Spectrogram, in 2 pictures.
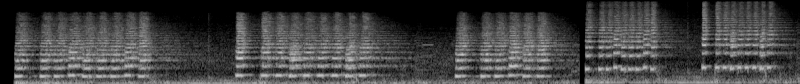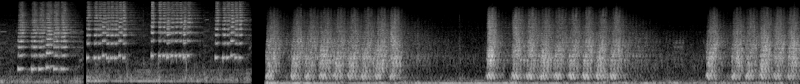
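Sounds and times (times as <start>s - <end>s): bus horn blasts: 0.2s - 1.7s, 2.4s - 4.0s, 4.6s - 10.6s.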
